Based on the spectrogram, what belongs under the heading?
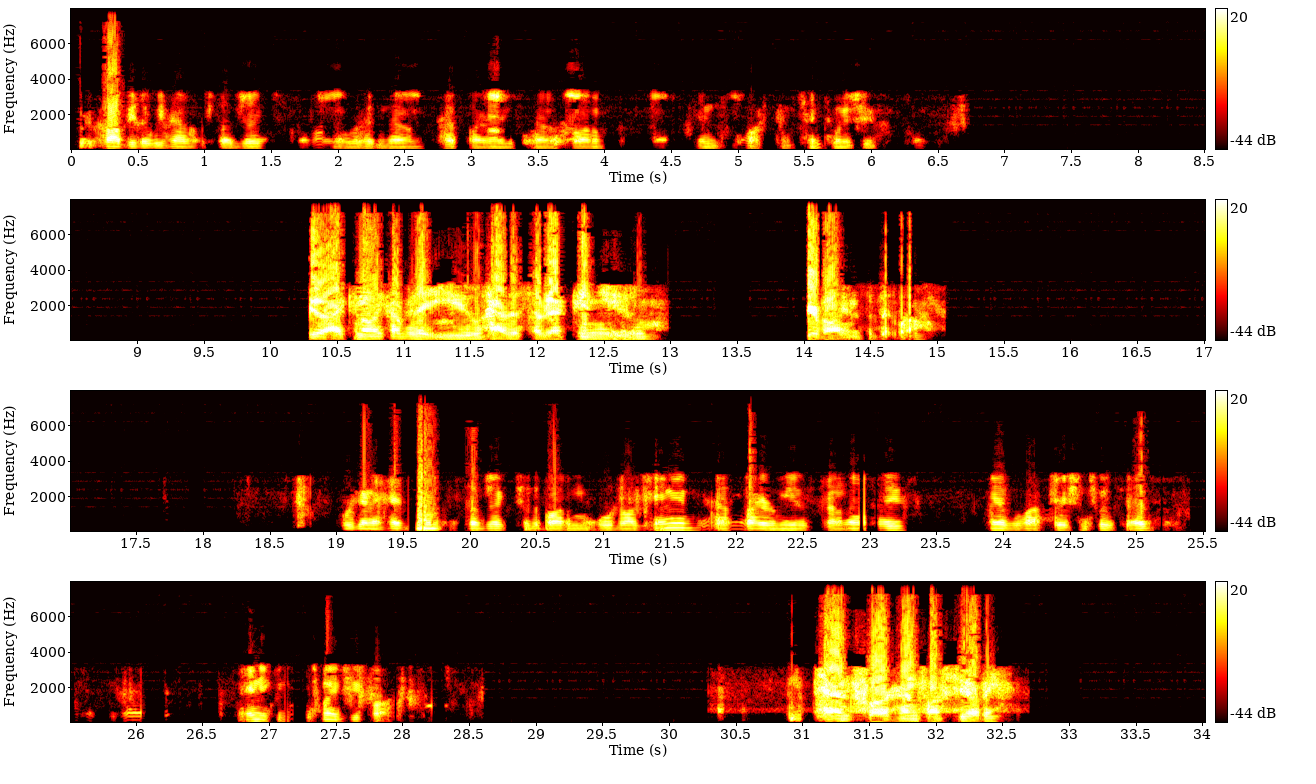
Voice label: South Scottsdale Sheriff, scanner audio

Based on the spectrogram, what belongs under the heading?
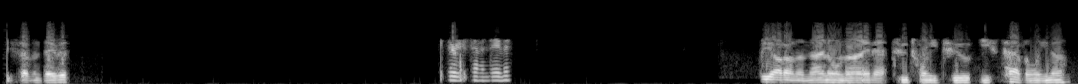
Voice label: Central Sheriff Central, scanner audio trunk; MCSO Central Sheriff-Central; ThompsonPeakScot

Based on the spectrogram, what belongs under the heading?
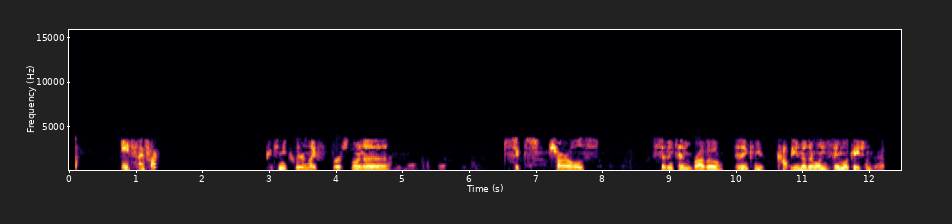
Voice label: Sheriff, scanner P25

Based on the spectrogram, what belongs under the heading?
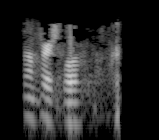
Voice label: Sheriffs Office Central Court Security, scanner; Maricopa County; Thompson Peak

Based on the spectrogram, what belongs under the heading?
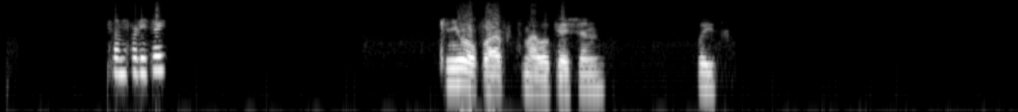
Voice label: Sheriff, scanner audio

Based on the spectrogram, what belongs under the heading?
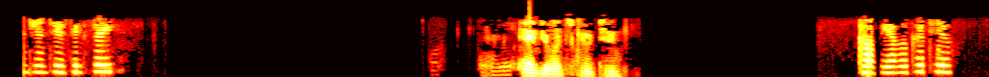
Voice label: Fire Departments, scanner

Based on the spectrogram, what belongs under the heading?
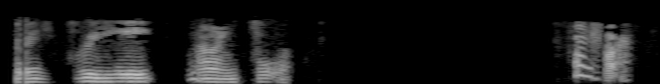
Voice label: Sheriff, scanner

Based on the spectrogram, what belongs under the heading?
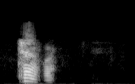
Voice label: scanner audio, Sheriff; South Scottsdale; MCSO - EAST; Sheriff-EastCnty

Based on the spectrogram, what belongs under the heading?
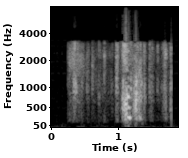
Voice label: scanner audio trunk

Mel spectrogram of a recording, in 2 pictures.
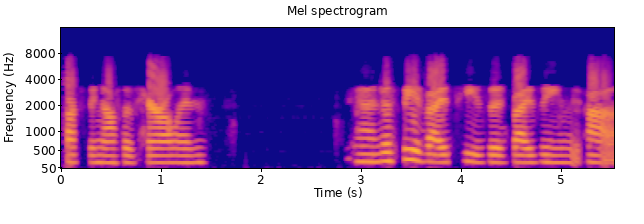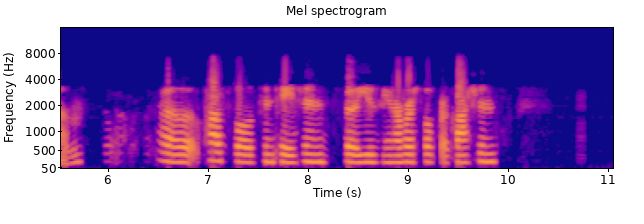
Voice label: Tempe Police, scanner audio; TEMPE PD A04; SimulcastF-Tempe

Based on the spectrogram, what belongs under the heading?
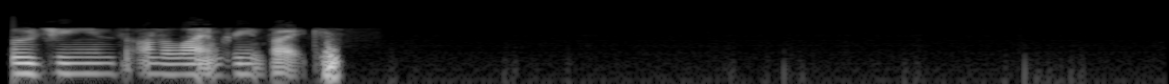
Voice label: Chandler Police, scanner; CPD-Ptrl B; RWC; C-Chandler

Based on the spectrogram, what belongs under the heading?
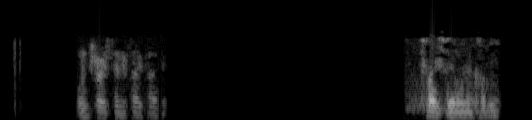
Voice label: Dispatch, scanner

